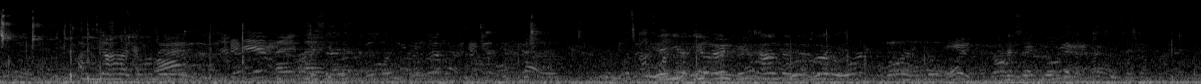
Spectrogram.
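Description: Men call out and talk across an open court.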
